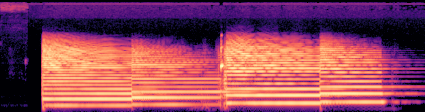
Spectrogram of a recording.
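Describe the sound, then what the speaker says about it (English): Distorted electric guitar plays a short phrase of notes, some sounded by fretting without a fresh pick attack, each ringing into the next, loud and close. "We're going to learn a technique called a hammer-on, which sounds like this."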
